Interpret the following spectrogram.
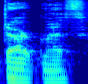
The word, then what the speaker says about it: Dartmouth: And then I looked after the actual track between Dartmouth, which is Halifax's twin city. Dartmouth, not Dartmouth. They know you're from away if you say Dartmouth. It's spelled Dartmouth, but it's Dartmouth.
